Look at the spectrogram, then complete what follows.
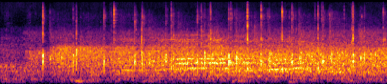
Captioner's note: applause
